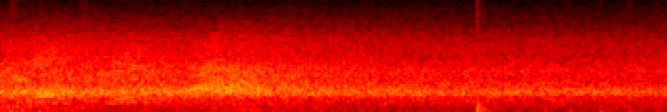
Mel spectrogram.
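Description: A football stadium crowd roars steadily before a kickoff at an Arizona State game, a broad, loud wash of noise that swells briefly and then holds at a constant level.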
